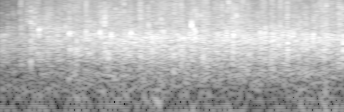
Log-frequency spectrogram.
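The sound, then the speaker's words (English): A crowd applauds steadily, a dense wash of many hands clapping at once, sustained and fairly loud throughout with no voices standing out. “Now you can clap.”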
